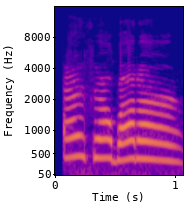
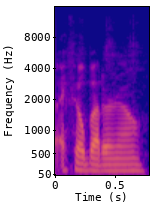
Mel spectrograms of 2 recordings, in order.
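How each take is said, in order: First: High squeaky cartoon voice; silly high voice. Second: Said in the usual way. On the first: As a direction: squeak it out goofily. Repeat in silly voice.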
